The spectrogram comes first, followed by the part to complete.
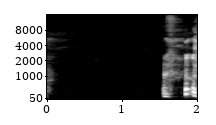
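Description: Dead silence, then about one and a half seconds in a man breaks into a short, breathy laugh.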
